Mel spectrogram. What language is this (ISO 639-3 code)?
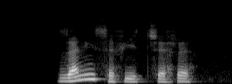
fas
